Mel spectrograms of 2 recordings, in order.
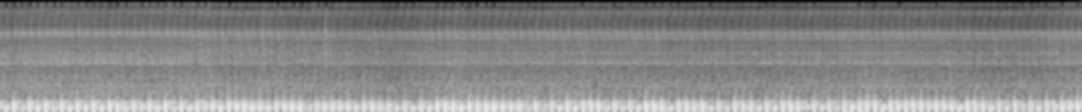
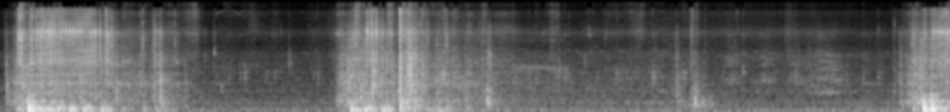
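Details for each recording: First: Suzuki Shogun motorcycle converted to trail style for heavy loads, with no air filter, after cleaning a clogged carburettor and adjusting the air screw: small steady single-cylinder thumping near three pulses a second, no stumbling; normal idle. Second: Carbureted Suzuki Shogun motorcycle converted to trail style for heavy loads: cranks and briefly catches, then dies each time and bogs when throttled, as if fuel is not flowing. A clogged main jet or fuel supply is suspected and the carburetor is to be opened.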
